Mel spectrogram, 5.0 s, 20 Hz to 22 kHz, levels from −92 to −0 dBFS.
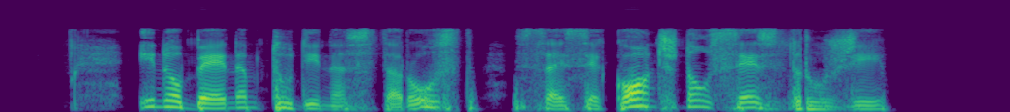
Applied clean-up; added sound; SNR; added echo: none; none; none; none.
